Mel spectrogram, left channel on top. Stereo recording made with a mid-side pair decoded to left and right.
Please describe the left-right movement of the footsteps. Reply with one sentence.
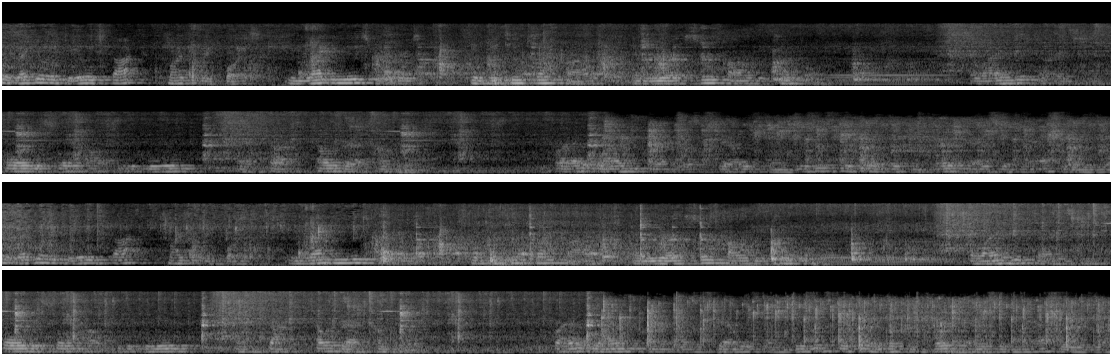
You can hear the footsteps go right and come back.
